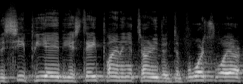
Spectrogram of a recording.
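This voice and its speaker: A man with an American accent speaks in an animated tone. Noticeable background noise and audible room echo surround him. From New York. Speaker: mortgage business coach. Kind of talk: conference presentation. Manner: fast.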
